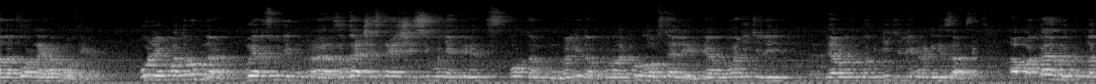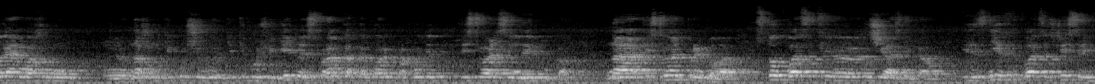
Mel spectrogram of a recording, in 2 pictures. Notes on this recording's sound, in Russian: С 26 по 29 мая в санатории «Солнечный берег» город Геленджик прошёл Физкультурно-оздоровительный фестиваль «Сильные духом!». Вашему вниманию представляем фрагмент аудиозаписи с открытия фестиваля.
